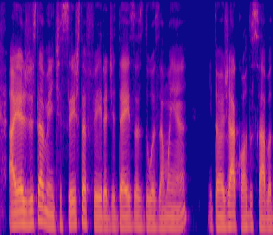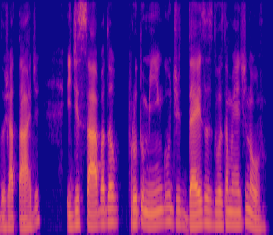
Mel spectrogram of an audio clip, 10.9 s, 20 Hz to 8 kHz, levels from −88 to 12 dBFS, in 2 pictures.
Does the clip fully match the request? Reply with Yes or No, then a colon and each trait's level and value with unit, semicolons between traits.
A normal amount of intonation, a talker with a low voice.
Yes: average, 3.9 semitones; low, 105 Hz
